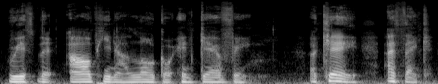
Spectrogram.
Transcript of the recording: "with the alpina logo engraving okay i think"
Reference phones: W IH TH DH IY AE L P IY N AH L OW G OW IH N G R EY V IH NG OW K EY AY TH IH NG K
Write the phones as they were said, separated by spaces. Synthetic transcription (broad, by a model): W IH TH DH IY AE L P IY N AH L OW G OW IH N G EY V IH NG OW K EY AY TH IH NG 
